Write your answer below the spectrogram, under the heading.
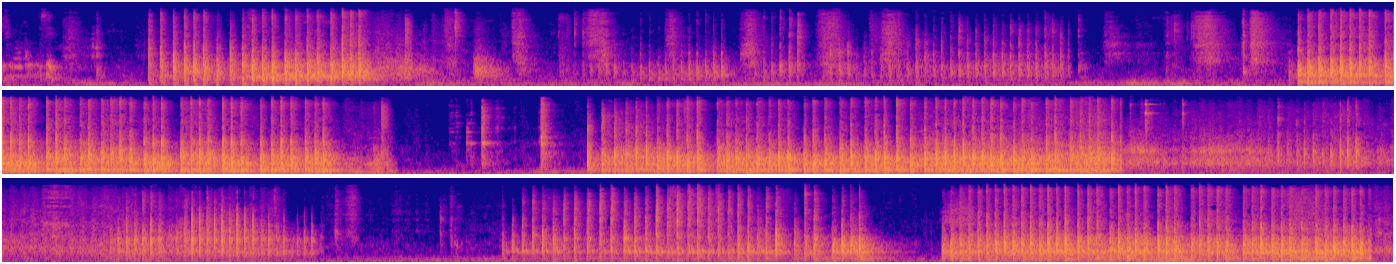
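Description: Rubber mallet tapping rapidly on a large ceramic floor tile to bed it into the mortar. The taps come in several quick runs of a second or two each, with short pauses between.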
